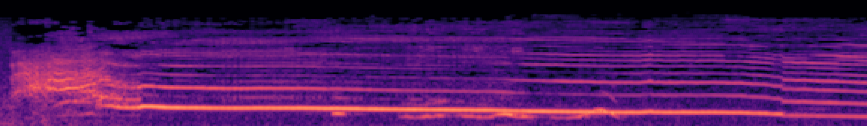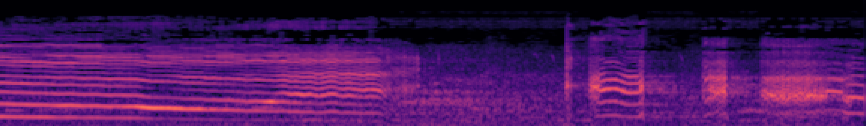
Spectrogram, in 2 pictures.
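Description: A high-pitched voice holding one long, loud cry for about six seconds, its pitch sliding slowly down with a small drop about four seconds in, and wavering just before it stops.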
